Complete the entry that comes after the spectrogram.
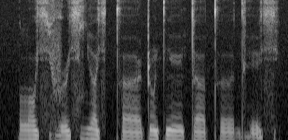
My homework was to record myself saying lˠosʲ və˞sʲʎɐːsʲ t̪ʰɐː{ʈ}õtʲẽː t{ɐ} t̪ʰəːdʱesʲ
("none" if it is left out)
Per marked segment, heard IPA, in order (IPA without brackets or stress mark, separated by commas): ʈ, ɐ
